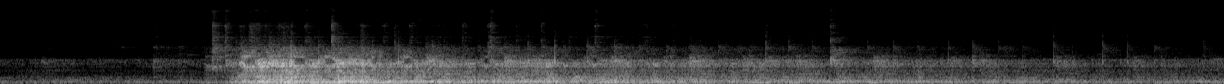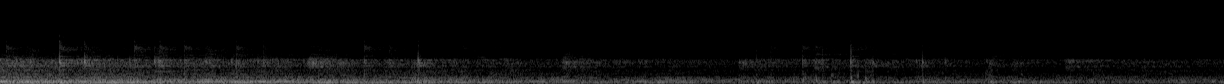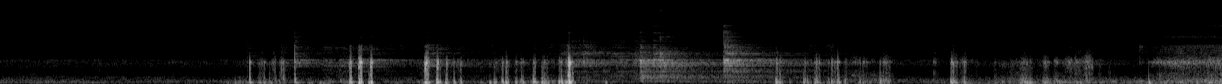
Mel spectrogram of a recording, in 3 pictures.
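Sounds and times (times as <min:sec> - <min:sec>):
steady mid hum: 0:00.0 - 0:19.6
sharp knocks and rattles on a gate: 0:00.4 - 0:17.2, 0:26.9 - 0:35.4
gate clang picked up through a contact mic: 0:01.2 - 0:11.8.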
